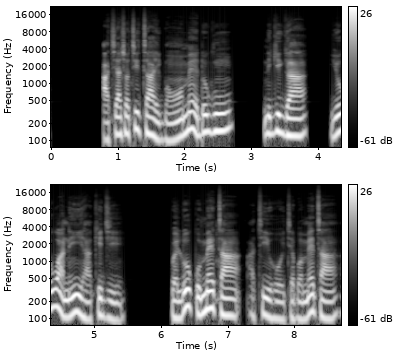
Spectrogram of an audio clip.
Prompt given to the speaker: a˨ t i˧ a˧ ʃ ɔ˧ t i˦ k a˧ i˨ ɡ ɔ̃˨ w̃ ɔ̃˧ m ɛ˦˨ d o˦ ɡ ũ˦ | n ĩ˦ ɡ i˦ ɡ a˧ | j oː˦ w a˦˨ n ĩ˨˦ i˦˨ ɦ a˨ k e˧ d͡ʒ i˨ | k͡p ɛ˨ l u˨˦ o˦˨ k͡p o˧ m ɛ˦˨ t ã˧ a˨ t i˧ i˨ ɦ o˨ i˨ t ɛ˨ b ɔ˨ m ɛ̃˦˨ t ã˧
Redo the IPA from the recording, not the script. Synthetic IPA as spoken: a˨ t i˧ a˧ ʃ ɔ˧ t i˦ t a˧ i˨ ɡ͡b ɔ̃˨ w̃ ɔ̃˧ m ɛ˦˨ d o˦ ɡ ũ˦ | n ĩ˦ ɡ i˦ ɡ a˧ | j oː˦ w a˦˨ n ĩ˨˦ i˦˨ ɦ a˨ k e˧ d͡ʒ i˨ | k͡p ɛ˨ l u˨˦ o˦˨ k͡p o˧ m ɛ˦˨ t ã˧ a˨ t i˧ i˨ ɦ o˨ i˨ t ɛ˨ b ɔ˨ m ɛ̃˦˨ t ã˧

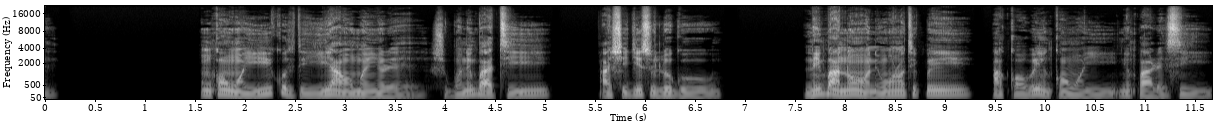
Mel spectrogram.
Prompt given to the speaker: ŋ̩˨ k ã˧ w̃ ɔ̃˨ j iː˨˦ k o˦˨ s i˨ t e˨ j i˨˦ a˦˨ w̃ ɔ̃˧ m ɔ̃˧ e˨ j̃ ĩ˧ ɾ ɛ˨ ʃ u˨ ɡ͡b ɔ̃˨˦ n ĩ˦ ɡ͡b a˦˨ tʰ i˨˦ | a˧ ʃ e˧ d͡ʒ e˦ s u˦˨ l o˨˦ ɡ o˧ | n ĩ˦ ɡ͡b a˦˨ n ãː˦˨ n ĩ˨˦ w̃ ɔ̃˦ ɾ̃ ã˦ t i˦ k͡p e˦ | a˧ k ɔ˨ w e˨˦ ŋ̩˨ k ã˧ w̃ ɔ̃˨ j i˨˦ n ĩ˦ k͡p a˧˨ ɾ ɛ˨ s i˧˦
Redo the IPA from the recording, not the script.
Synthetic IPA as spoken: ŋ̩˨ k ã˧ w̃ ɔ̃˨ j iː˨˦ k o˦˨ s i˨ t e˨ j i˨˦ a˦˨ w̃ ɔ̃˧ m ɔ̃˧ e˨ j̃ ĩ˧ ɾ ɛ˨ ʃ u˨ ɡ͡b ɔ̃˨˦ n ĩ˦ ɡ͡b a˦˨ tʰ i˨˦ | a˧ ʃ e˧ d͡ʒ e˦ s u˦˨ l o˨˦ ɡ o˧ | n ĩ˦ ɡ͡b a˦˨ n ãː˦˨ n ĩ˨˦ w̃ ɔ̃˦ ɾ̃ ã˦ t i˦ k͡p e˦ | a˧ k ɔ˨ w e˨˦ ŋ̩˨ k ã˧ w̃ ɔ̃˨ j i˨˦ n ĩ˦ k͡p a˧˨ ɾ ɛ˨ s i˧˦

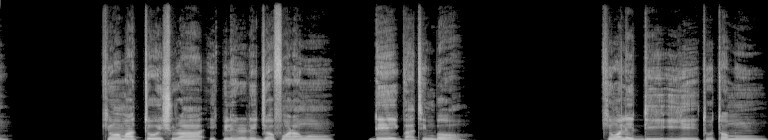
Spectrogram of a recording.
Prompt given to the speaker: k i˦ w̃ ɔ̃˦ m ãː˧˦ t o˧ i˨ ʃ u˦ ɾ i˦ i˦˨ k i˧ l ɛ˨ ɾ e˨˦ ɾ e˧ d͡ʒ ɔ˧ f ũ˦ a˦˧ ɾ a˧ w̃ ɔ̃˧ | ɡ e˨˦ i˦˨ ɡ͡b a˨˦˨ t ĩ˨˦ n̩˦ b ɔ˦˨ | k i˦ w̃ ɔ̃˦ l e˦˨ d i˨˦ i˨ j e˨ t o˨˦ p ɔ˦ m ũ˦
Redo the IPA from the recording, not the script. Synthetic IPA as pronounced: k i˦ w̃ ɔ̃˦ m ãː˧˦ t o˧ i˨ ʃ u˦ ɾ a˦ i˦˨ k͡p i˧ l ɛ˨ ɾ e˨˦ ɾ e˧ d͡ʒ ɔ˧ f ũ˦ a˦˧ ɾ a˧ w̃ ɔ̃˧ | d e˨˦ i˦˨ ɡ͡b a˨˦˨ t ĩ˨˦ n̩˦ b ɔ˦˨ | k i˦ w̃ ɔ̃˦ l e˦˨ d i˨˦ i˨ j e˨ t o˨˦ t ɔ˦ m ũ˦

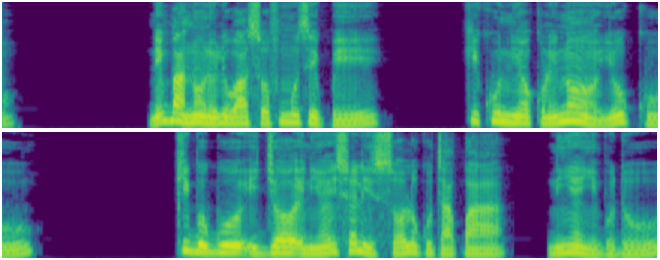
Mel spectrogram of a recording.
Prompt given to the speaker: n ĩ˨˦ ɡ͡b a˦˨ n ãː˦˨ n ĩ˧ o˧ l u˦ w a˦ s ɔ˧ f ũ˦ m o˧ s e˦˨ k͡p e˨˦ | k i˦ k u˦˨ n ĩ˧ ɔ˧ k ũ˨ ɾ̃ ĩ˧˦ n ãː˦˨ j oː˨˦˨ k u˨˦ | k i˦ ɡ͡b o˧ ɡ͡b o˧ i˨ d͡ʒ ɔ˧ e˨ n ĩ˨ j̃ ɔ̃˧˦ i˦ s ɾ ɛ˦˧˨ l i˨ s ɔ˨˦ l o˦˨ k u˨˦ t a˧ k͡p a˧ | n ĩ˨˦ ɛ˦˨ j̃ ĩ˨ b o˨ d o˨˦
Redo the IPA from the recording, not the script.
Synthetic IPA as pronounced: n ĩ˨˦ ɡ͡b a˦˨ n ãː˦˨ n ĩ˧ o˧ l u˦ w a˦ s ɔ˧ f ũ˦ m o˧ s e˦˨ k͡p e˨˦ | k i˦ k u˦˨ n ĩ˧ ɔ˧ k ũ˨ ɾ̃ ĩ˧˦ n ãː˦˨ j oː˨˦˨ k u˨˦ | k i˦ ɡ͡b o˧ ɡ͡b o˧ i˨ d͡ʒ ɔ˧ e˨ n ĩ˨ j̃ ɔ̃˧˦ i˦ s ɾ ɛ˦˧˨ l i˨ s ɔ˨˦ l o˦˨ k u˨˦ t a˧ k͡p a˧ | n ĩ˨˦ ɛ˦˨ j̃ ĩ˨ b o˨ d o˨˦

